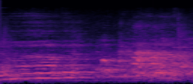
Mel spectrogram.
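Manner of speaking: high, rising server imitation; garbled carny server. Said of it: "she does the same thing".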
